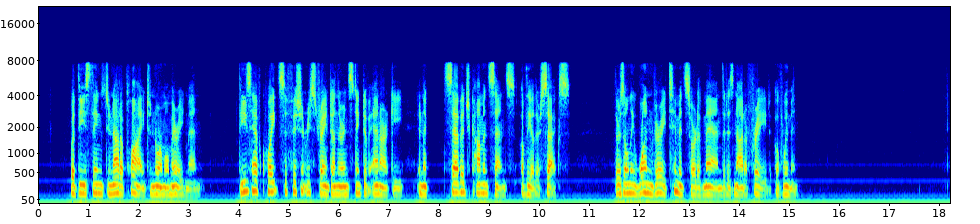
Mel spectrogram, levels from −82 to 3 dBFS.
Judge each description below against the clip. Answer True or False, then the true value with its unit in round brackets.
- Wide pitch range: False (3.8 semitones)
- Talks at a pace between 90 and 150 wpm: True (145 wpm)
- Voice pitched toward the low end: True (125 Hz)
